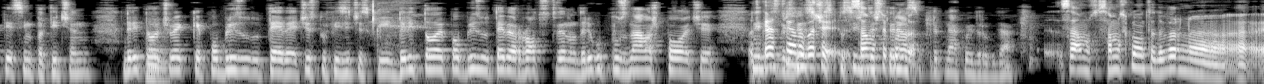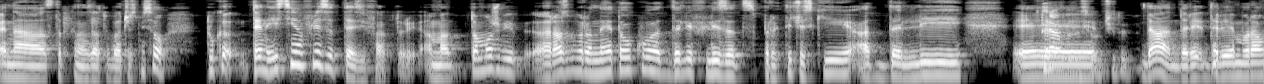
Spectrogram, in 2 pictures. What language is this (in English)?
Bulgarian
